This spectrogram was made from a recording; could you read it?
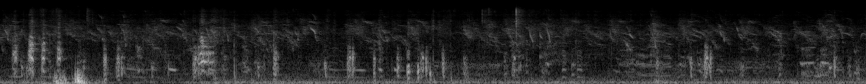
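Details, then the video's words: A flock of chickens eating corn feed on a backyard farm: a loud low thump and cluck near the start, then scattered short clucks and faint chirps over a low farmyard rumble. "Chickens Feeding on Corn"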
